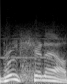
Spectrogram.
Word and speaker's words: Bruce Chanel: A lot of people got this man's name wrong the first time until they corrected everybody. This is Bruce Chanel, not Bruce Channel.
